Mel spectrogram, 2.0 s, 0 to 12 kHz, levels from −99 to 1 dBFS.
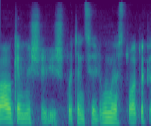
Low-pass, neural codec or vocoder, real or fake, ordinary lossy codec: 10.8 kHz; autoencoder, 48 kHz, 32 numbers a frame, DAC-VAE, trained on Japanese speech; fake; AAC, 64 kbps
